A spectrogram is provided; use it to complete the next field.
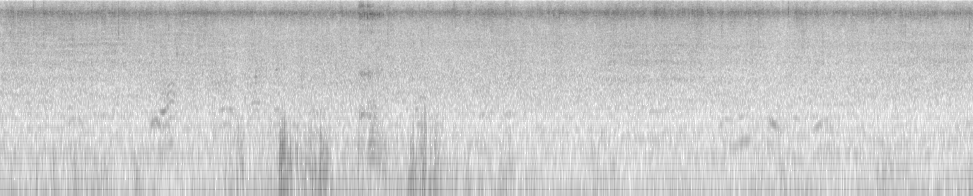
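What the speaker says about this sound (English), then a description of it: "is it ever going to stop raining?" Steady rain falls outdoors as a constant close hiss. A few brief thuds and rustles stand out midway through the downpour.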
